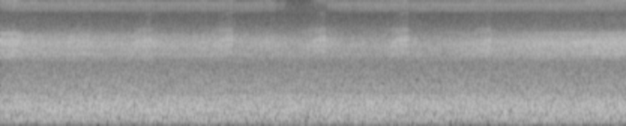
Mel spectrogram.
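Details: Cicadas singing in the background: a dense, steady high-pitched hiss in two bright bands, with the lower band swelling and fading roughly every second. No other clear sounds stand out.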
